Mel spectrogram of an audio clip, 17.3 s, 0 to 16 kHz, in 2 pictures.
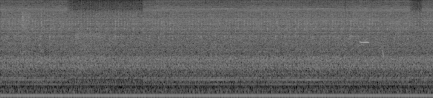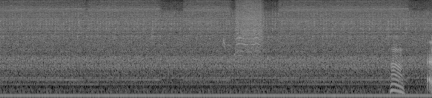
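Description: Tractor engine idling steadily in Farming Simulator 19 on Grizzly Mountain, a low continuous drone held for the whole stretch, with a brief rising rev near the end.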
